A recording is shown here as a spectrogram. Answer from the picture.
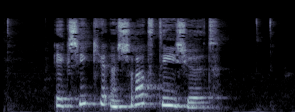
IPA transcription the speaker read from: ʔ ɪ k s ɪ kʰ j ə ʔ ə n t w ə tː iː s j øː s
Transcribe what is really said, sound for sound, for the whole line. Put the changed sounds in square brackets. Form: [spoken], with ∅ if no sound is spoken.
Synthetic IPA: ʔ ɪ k s [i] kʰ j ə ʔ ə n [s] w [a] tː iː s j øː [t]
